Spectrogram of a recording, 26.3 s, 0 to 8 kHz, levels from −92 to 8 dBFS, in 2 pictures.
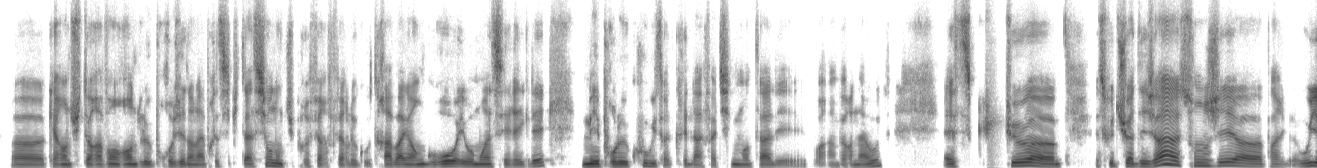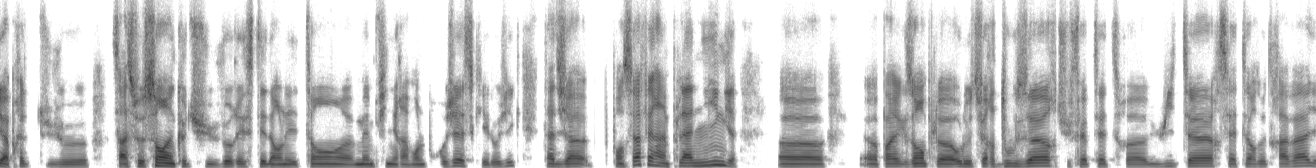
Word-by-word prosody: heu, 95 Hz, -1 st, -2 dB
48 100 Hz, +1 st, 0 dB
heures 105 Hz, -, 0 dB
avant, 105 Hz, +1 st, 0 dB
rendre 100 Hz, 0 st, 0 dB
le 105 Hz, -, -1 dB
projet 105 Hz, +1 st, -4 dB
dans 95 Hz, -, -1 dB
la 95 Hz, 0 st, -3 dB
précipitation, 105 Hz, +7 st, -1 dB
donc 115 Hz, -, 0 dB
tu -, -, -6 dB
préfères -, -, -8 dB
faire 95 Hz, -1 st, -6 dB
le 95 Hz, -, -8 dB
gros -, -, -15 dB
travail 100 Hz, 0 st, 0 dB
en 100 Hz, +2 st, 0 dB
gros 105 Hz, +4 st, +2 dB
et 110 Hz, -, -1 dB
au 105 Hz, -, -1 dB
moins 105 Hz, 0 st, +1 dB
c'est 105 Hz, -1 st, 0 dB
réglé. 100 Hz, +7 st, -3 dB, 0.4 s
Mais 110 Hz, +1 st, +5 dB
pour 110 Hz, 0 st, -2 dB
le 105 Hz, -, +2 dB
coup 125 Hz, -, -8 dB
oui 120 Hz, -, -3 dB
ça -, -, -7 dB
crée -, -, -9 dB
de -, -, -12 dB
la -, -, -3 dB
fatigue 100 Hz, -, -3 dB
mentale 100 Hz, 0 st, -4 dB
et 90 Hz, -, -9 dB
et -, -, -19 dB
voire -, -, -10 dB
un -, -, -12 dB
burn-out. 90 Hz, +9 st, -6 dB, 0.6 s
Est-ce -, -, +1 dB, 0.3 s
que, -, -, +1 dB
heu, 140 Hz, -7 st, +5 dB, 0.4 s
est-ce -, -, 0 dB
que -, -, -3 dB
tu -, -, +4 dB
as -, -, +4 dB
déjà, 115 Hz, -, +5 dB
heu, 180 Hz, -, +3 dB
songé, 140 Hz, +2 st, 0 dB
heu, 120 Hz, -6 st, +2 dB
par 110 Hz, 0 st, -7 dB
ex 105 Hz, -, -17 dB
oui 125 Hz, +3 st, +4 dB
après 125 Hz, -, +3 dB
tu 105 Hz, -, -11 dB
je 100 Hz, -1 st, -4 dB, 0.3 s
ça 105 Hz, -1 st, +4 dB
se 115 Hz, +3 st, +5 dB
sent 140 Hz, -, +8 dB
hein 125 Hz, -3 st, +9 dB
que 115 Hz, -, -1 dB
tu 105 Hz, -1 st, -2 dB
veux 115 Hz, -, +2 dB
rester 110 Hz, +1 st, -1 dB
dans 100 Hz, -1 st, +1 dB
les 100 Hz, 0 st, -2 dB
temps, 110 Hz, -1 st, 0 dB
heu, 95 Hz, -, -3 dB
même 100 Hz, 0 st, 0 dB
finir 100 Hz, -2 st, -2 dB
avant 100 Hz, +1 st, -2 dB
le 100 Hz, -, -3 dB
projet 125 Hz, +4 st, -1 dB
ce -, -, -3 dB
qui -, -, -8 dB
est -, -, -6 dB
logique. 105 Hz, +9 st, -7 dB, 0.3 s
Tu 115 Hz, -, -2 dB
as -, -, +4 dB
déjà 115 Hz, +2 st, +2 dB
p -, -, -20 dB, 0.2 s
pensé 115 Hz, +6 st, +1 dB
à 180 Hz, -, +7 dB
faire 175 Hz, -3 st, +3 dB
un 130 Hz, -, +3 dB
planning, 135 Hz, +7 st, +2 dB, 0.5 s
heu, 105 Hz, -1 st, +2 dB, 0.4 s
heu, 110 Hz, -1 st, -1 dB
par 115 Hz, 0 st, +2 dB
exemple, 115 Hz, +1 st, +1 dB
heu, 105 Hz, -1 st, +5 dB
au 105 Hz, -, +3 dB
lieu 115 Hz, -, 0 dB
de 110 Hz, -, -6 dB
faire 110 Hz, -3 st, 0 dB
12 120 Hz, +3 st, -3 dB
heures 135 Hz, 0 st, +4 dB
tu -, -, -8 dB
fais 105 Hz, -, -2 dB
peut-être, 105 Hz, -1 st, -7 dB
heu, 100 Hz, 0 st, -3 dB
8 110 Hz, +3 st, -7 dB
heures, 120 Hz, -1 st, +2 dB
7 110 Hz, -1 st, -3 dB
heures 110 Hz, -2 st, -1 dB
de 110 Hz, -, -6 dB
travail, 125 Hz, +5 st, -1 dB
110 Hz, 245 wpm, -23 LUFS, 100-120 Hz, 0.6 s, hein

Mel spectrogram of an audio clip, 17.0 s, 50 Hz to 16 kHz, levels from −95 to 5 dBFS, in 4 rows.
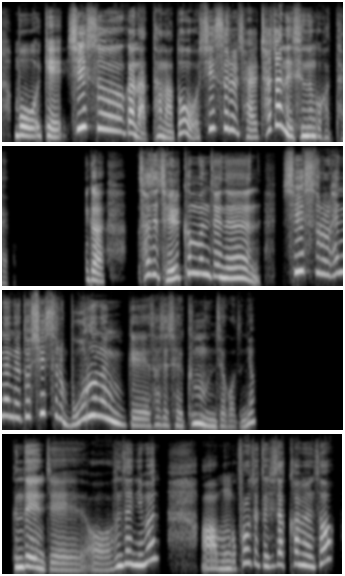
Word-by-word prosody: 뭐 230 Hz, -3 st, +2 dB
이렇게 215 Hz, -4 st, +2 dB
실수가 385 Hz, -, +5 dB
나타나도 225 Hz, -, -3 dB
실수를 405 Hz, -3 st, +2 dB
잘 185 Hz, -7 st, -3 dB
찾아내시는 225 Hz, -, +4 dB
것 210 Hz, -, -5 dB
같아요. -, -, -16 dB, 1.0 s
그니까 215 Hz, -6 st, +1 dB, 0.4 s
사실 350 Hz, -3 st, 0 dB
제일 240 Hz, +4 st, +3 dB
큰 400 Hz, +8 st, -3 dB
문제는 285 Hz, -9 st, 0 dB, 0.3 s
실수를 405 Hz, -5 st, 0 dB
했는데도 410 Hz, 0 st, -3 dB
실수를 485 Hz, -, 0 dB
모르는 310 Hz, -, -1 dB
게 175 Hz, -2 st, -8 dB
사실 190 Hz, +1 st, -11 dB
제일 170 Hz, -2 st, -10 dB
큰 235 Hz, -, -6 dB
문제거든요. 165 Hz, -, -6 dB, 1.2 s
근데 240 Hz, +1 st, +3 dB
인제 170 Hz, -5 st, -7 dB
어 165 Hz, 0 st, -12 dB
선생님은 290 Hz, +4 st, 0 dB, 0.6 s
아 205 Hz, -, -3 dB
뭔가 195 Hz, 0 st, -8 dB
프로젝트를 330 Hz, -6 st, -6 dB
시작하면서 300 Hz, -, -2 dB
265 Hz, 285 characters per minute, -22 LUFS, -, 1.2 s, 실수가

